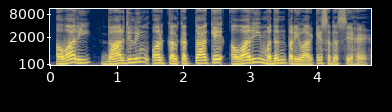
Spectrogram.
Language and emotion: Hindi, neutral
